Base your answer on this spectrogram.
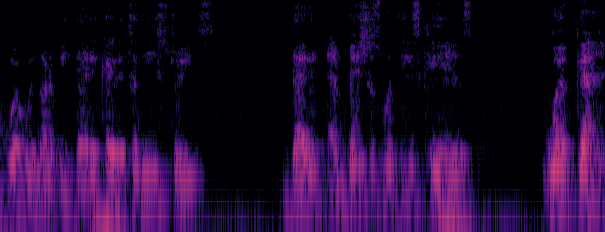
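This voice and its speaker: Audible room echo mixes with noticeable background noise throughout the recording. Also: man. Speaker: talk show host. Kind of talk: casual interview chat. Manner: loud.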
